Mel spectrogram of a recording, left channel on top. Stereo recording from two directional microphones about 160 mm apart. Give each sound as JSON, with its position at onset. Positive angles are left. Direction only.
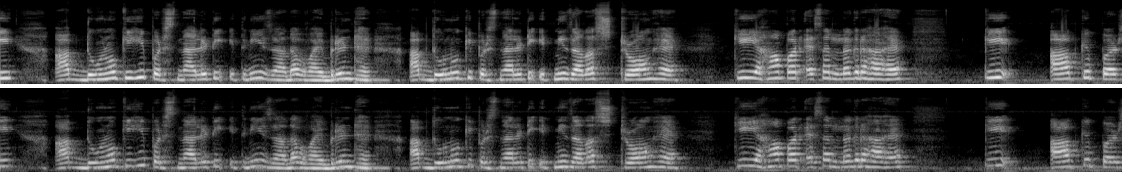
{"t": 0.0, "sound": "a woman's voice", "side_deg": 35}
